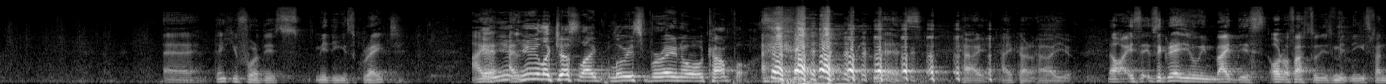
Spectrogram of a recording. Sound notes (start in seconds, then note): 7.6 laughing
